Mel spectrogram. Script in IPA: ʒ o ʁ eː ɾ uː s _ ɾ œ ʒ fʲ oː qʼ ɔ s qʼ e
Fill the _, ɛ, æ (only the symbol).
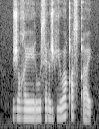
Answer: ɛ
